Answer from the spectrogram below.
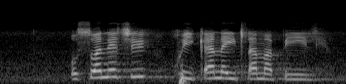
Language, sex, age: Northern Sotho, female, 24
